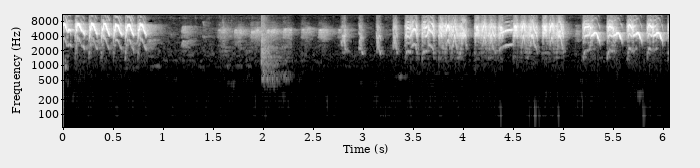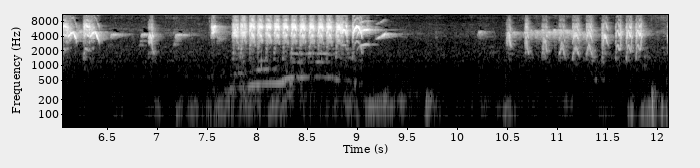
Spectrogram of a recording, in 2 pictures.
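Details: Ruby-cheeked sunbird in lively 'nembak' style song: repeated runs of very high, fast, sizzling trills and chatters broken by brief gaps, with faint low rustling and knocking in the background.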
